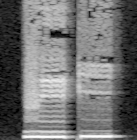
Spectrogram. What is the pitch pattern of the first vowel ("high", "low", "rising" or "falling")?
low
